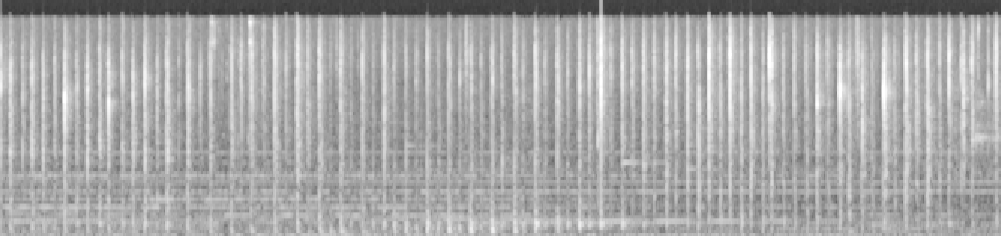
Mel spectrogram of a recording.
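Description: Hacking massage: the edges of both hands striking rapidly and alternately on an oiled bare back, a fast, even patter of slaps over soft background music with steady held tones.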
